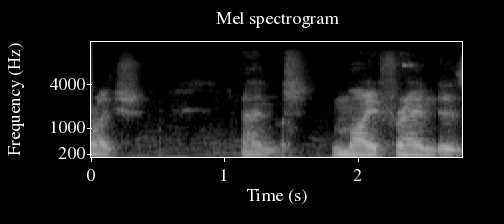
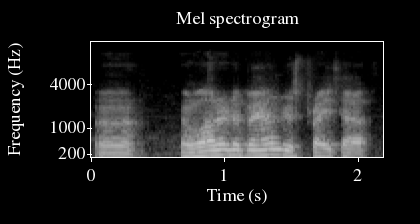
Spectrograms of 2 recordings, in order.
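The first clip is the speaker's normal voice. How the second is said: higher, louder mock-polite; genteel inquiry; 6 semitones higher, 7 dB louder than usual. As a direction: ask with arch courtesy. Player character questions guard.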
